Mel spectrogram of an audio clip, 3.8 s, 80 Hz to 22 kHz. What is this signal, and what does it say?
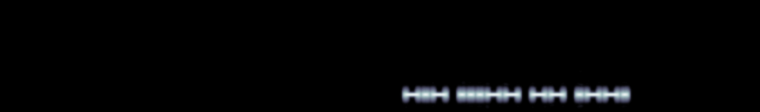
Morse code, heard as a keyed tone, about 53 wpm, 700 Hz. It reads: K3MP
